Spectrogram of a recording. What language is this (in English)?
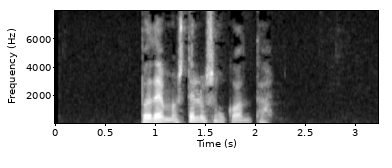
Galician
